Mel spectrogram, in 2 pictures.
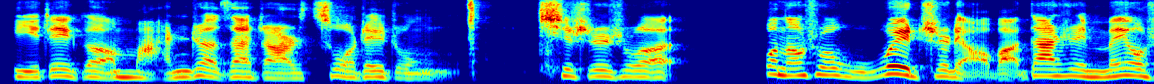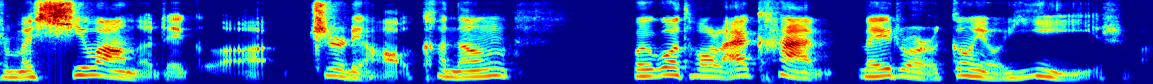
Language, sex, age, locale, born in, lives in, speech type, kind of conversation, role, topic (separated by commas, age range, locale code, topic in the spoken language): Chinese, female, 55-59, zh-CN, China, United States, conversation, unstructured, none, 你觉得在什么情况下撒谎是可以接受的？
